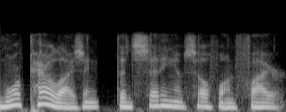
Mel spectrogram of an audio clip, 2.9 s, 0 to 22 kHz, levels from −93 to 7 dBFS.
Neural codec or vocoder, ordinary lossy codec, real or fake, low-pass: vocoder, 22.05 kHz, 80 mel bands, Vocos; Opus, 32 kbps; fake; 7.2 kHz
